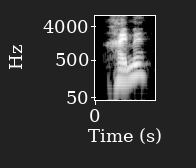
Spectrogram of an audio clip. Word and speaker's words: Jaime: J is silent in the name. Jaime. Jaime. So it's H. Yeah. Jaime, which is kind of like Jaime.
